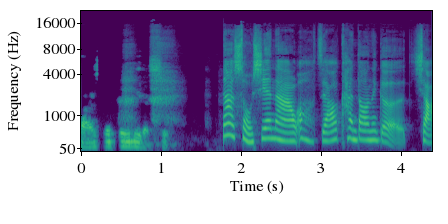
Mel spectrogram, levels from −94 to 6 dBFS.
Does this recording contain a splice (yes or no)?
yes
